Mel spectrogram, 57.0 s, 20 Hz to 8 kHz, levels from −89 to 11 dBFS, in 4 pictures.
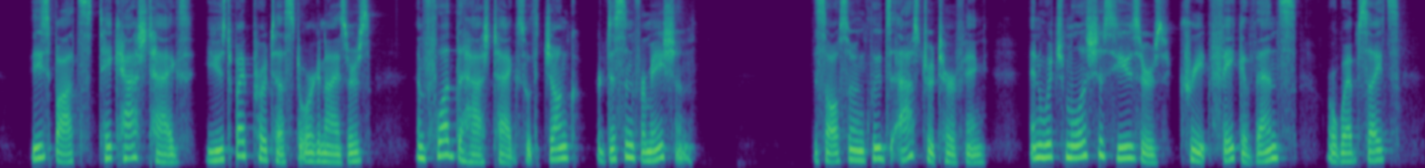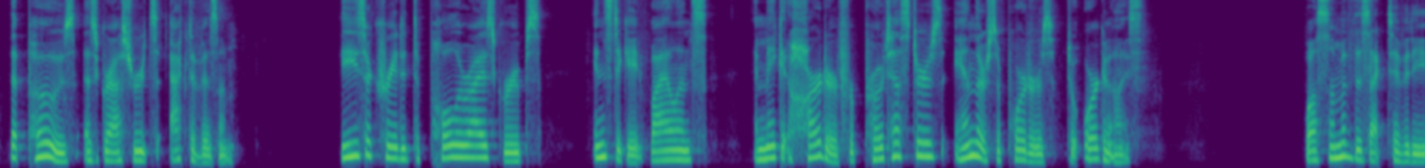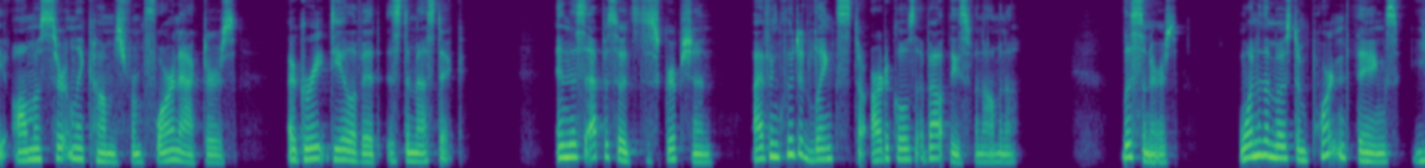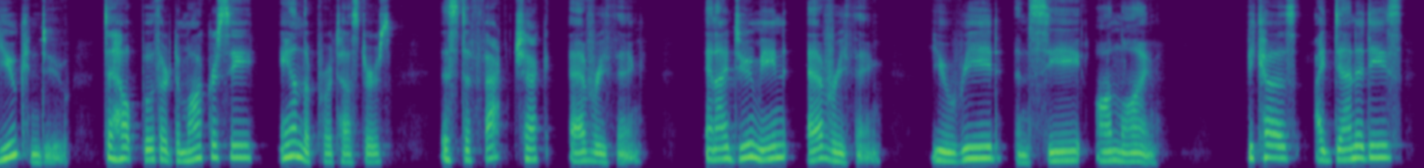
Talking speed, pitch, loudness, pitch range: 125 wpm, 185 Hz, -19 LUFS, 155-215 Hz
